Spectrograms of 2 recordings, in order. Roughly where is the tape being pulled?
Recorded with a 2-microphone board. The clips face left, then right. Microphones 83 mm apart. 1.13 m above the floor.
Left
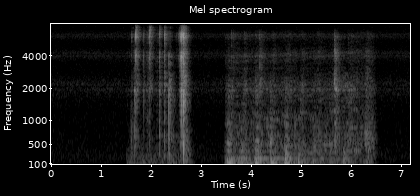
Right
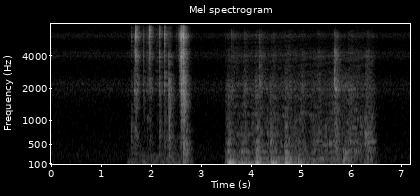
Left.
